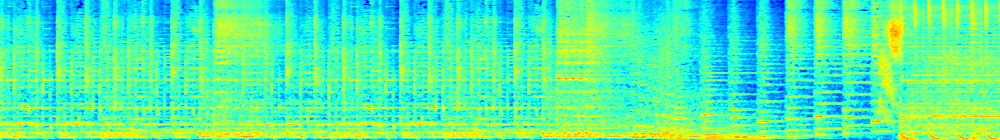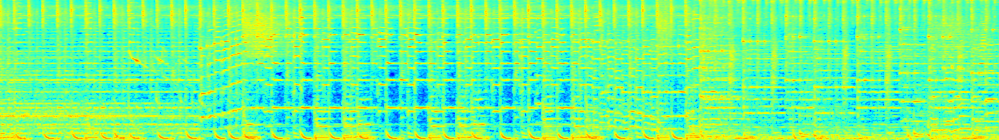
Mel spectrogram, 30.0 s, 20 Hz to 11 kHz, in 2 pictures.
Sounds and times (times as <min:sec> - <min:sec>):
Jingle (music): 0:00.0 - 0:29.9
Theme music: 0:01.2 - 0:06.8, 0:08.2 - 0:29.9.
